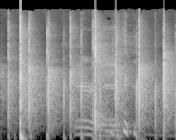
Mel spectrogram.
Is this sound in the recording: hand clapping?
yes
